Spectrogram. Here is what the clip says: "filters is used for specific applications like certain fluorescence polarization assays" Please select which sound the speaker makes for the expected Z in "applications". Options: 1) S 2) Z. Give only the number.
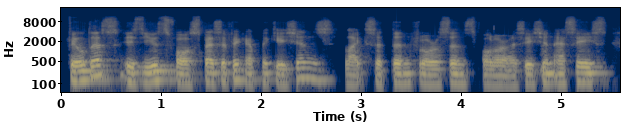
1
